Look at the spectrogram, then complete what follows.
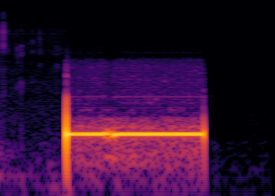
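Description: A single steady telephone ringing tone sounds for about a second as a call is placed, a clean mid-pitched hum starting and stopping abruptly, fairly loud with silence around it.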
